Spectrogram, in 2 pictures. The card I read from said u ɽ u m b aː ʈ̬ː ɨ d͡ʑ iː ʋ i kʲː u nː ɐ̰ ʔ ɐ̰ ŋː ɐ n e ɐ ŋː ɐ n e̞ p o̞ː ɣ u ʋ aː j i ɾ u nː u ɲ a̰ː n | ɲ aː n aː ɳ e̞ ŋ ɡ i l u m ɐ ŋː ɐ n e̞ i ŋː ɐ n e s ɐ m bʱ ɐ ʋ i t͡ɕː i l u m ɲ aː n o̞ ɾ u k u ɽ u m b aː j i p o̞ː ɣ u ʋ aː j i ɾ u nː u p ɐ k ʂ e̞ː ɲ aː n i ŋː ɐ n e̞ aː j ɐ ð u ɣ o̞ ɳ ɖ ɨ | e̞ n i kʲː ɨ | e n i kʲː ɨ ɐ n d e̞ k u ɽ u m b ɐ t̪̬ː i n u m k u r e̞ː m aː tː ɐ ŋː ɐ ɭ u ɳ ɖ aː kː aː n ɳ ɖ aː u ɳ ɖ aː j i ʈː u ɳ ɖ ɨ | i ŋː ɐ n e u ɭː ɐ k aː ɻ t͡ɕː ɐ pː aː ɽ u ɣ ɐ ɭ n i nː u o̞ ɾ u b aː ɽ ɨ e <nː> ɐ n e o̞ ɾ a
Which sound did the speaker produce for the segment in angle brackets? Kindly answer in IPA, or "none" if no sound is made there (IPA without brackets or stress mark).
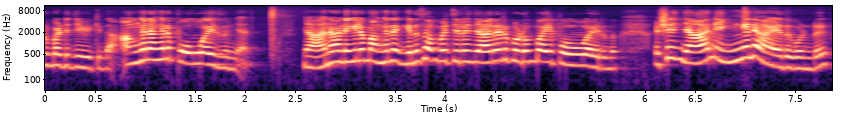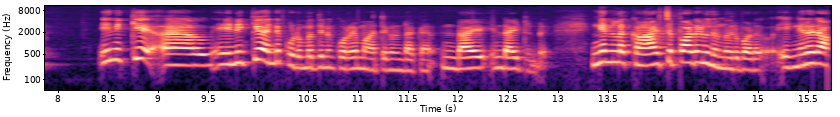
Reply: ŋː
